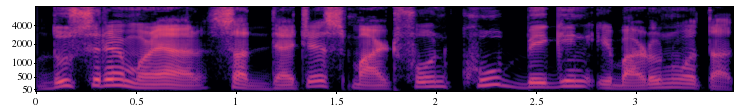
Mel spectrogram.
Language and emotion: Goan Konkani, neutral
